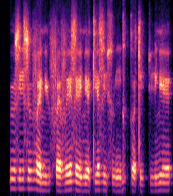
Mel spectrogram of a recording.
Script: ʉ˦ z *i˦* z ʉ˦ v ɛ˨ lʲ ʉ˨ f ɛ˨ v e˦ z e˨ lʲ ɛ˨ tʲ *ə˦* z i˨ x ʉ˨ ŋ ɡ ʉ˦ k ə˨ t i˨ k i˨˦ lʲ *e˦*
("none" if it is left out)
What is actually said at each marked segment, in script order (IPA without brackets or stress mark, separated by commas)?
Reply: i˦, ɛ˦, e˦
